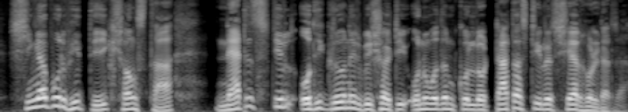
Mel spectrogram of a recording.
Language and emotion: Bengali, neutral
